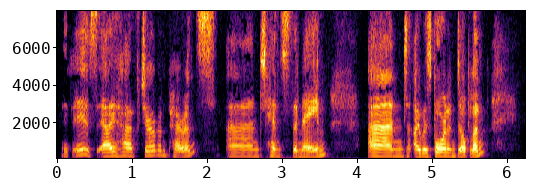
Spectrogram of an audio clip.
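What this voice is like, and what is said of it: Irish country accent. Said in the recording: “I'm a bit of a sucker for the Irish accent ... we call a culchy accent, which is a country accent in Ireland”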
